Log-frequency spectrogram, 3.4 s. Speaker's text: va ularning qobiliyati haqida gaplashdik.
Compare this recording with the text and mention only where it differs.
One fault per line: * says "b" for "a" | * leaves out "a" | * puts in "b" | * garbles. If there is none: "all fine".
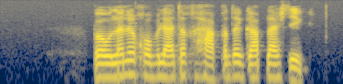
all fine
